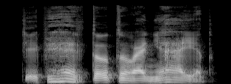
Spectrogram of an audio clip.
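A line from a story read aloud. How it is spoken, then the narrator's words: Grumbling old man, nose plugged. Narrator (Russian): проворчал старик, затыкая нос трусиками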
